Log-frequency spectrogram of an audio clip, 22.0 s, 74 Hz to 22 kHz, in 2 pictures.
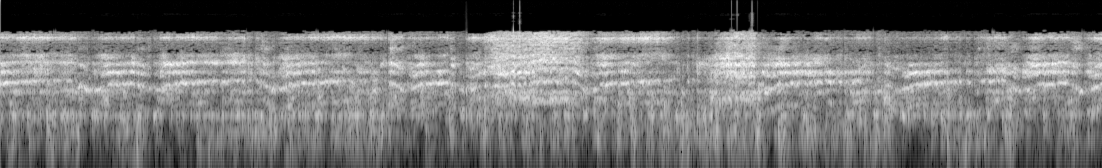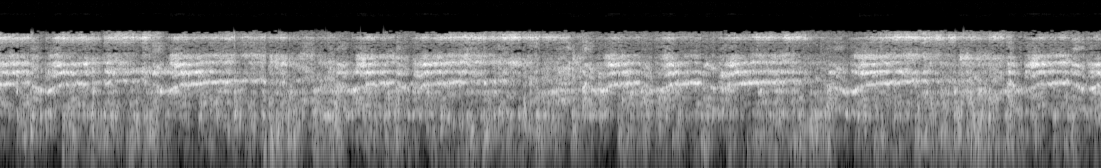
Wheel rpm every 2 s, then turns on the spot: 170, 180, 160, 170, 170, 170, 180, 170, 170, 160, 170.
none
